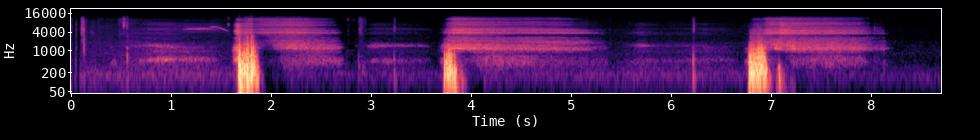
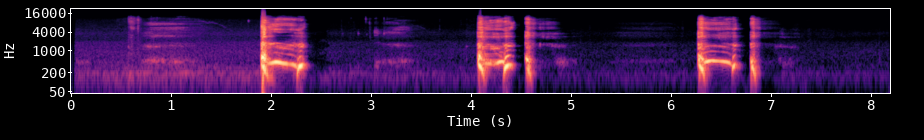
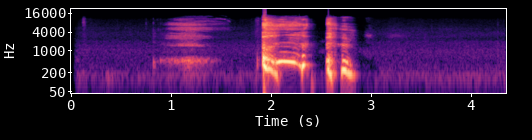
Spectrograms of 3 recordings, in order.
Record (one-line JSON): {"exhalation_length": "8.7 s", "exhalation_amplitude": 32768, "exhalation_signal_mean_std_ratio": 0.23, "three_cough_length": "8.2 s", "three_cough_amplitude": 32768, "three_cough_signal_mean_std_ratio": 0.27, "cough_length": "4.4 s", "cough_amplitude": 32768, "cough_signal_mean_std_ratio": 0.31, "survey_phase": "beta (2021-08-13 to 2022-03-07)", "age": "65+", "gender": "Female", "wearing_mask": "No", "symptom_none": true, "smoker_status": "Never smoked", "respiratory_condition_asthma": true, "respiratory_condition_other": false, "recruitment_source": "REACT", "submission_delay": "3 days", "covid_test_result": "Negative", "covid_test_method": "RT-qPCR", "influenza_a_test_result": "Negative", "influenza_b_test_result": "Negative"}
